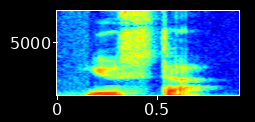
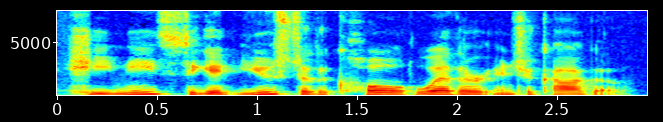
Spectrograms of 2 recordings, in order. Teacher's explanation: us and to is pronounced T So together you hear USTA you link the words used to and you hear USTA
